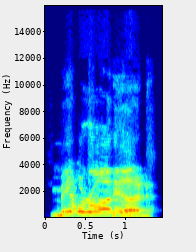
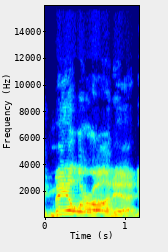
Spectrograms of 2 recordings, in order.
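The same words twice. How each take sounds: First: Higher, louder call of mail her on in; hammed-up sign-off. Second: Hammed-up sign-off. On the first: Host pitching for donations, hammed-up call. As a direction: sing out mail her on in like an old ad. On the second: Host repeating his donation call, louder. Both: Shown as a demonstration. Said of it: "That's what I'm gonna say".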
